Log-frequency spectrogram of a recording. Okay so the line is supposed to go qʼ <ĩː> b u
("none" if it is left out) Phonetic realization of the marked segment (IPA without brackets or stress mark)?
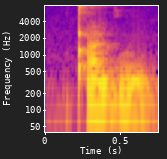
ĩ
